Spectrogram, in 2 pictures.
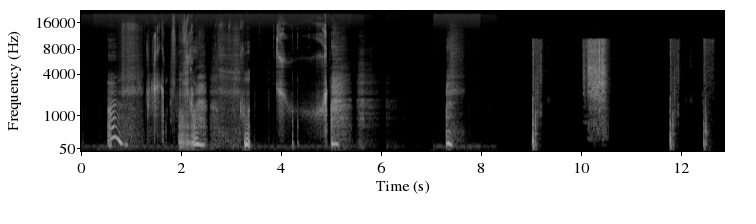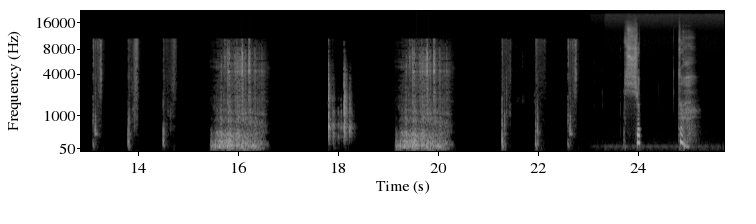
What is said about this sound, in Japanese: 鍵もかけて外出中の札も出したし、これでよし。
